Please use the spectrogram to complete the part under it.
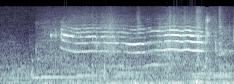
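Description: A small kitten gives a couple of high, thin meows close by, quiet and alone.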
